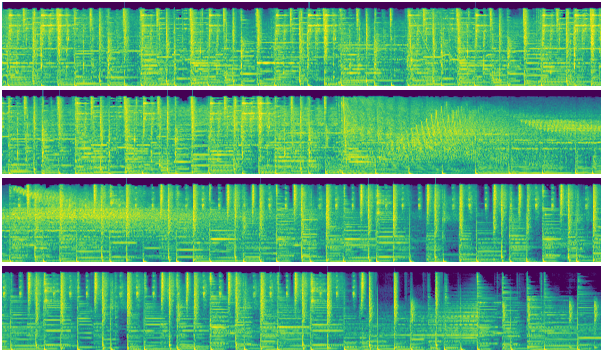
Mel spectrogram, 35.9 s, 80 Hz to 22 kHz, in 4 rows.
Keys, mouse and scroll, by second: 0.0-1.3 typing, 1.9-2.8 drag, 7.0-8.3 drag, 11.9 right click, 12.5 click, 13.4 right click, 15.7 click, 18.0 right click, 18.5 click, 19.3 ], 19.6 ], 20.2-21.4 drag, 26.8 ctrl+z, 28.4-31.4 drag.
